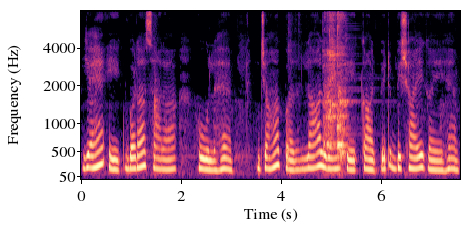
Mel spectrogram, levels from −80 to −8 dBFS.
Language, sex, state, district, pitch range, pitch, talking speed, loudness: Hindi, male, Punjab, Fazilka, 175-205 Hz, 190 Hz, 120 wpm, -15 LUFS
